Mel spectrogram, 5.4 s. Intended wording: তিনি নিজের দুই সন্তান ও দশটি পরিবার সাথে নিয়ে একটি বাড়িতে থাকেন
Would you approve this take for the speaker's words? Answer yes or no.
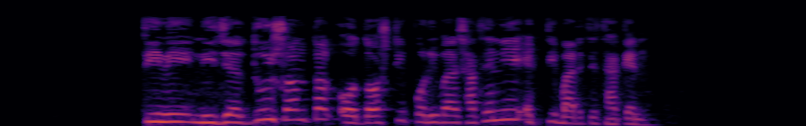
yes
